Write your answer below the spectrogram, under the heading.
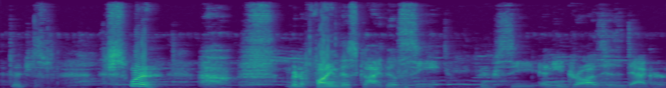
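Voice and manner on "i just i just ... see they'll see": blubbering, sobbing speech through tears. Voicing a character who stops near a tree, bawling: crying character. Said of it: "he's just bawling his eye out".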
